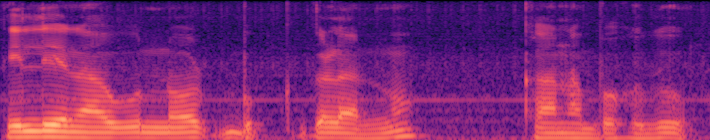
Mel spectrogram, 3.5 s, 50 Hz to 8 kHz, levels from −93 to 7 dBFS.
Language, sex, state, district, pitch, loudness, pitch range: Kannada, male, Karnataka, Koppal, 110 Hz, -18 LUFS, 105-120 Hz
